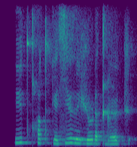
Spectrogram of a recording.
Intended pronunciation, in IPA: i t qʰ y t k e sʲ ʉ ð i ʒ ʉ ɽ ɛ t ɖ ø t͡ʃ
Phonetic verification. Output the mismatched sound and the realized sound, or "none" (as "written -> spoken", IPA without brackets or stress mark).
none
